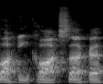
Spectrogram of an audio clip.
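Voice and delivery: very loud, put-on Boston accent. Showing the other speaker the accent again: put-on Boston accent. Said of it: "My Boston accent".

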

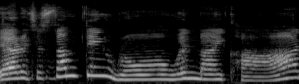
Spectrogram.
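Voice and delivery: very slow, careful, clear practice reading.

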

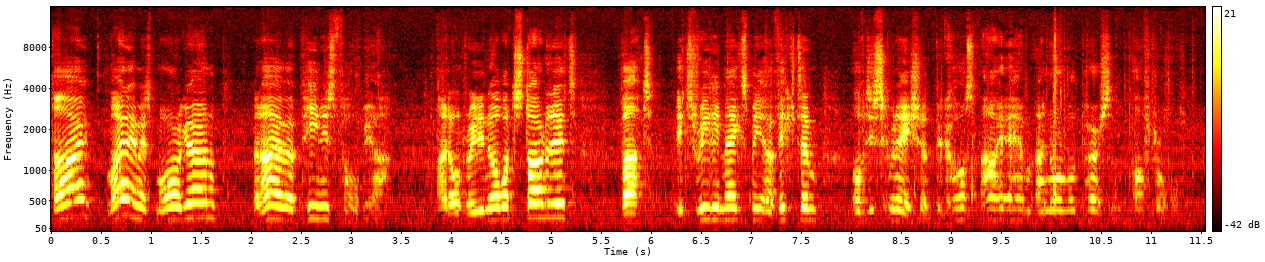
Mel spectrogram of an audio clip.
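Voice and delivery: low, soft put-on character voice, dropped way down.

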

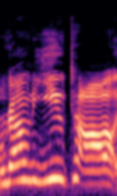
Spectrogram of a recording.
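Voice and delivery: put-on, loud, high country accent. Announcing a trip to Utah in a country accent. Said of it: "I don't know why I did a country accent".

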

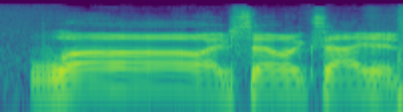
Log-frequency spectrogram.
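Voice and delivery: insincere sarcastic put-on excitement, drawn-out "whoa". Character reacting to another's announcement of The King of Rock, sarcastic. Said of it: "That's sarcastic!".

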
